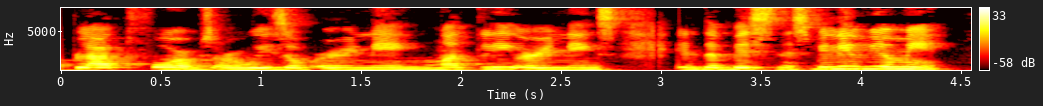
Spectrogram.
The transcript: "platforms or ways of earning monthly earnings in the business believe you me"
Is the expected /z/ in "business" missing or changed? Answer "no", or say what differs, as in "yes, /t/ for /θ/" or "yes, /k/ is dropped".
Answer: yes, /s/ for /z/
